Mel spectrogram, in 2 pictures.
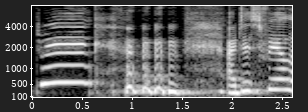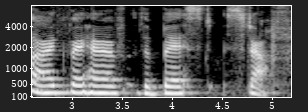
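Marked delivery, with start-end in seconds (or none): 0.0-1.5 high, drawn-out "drink" with a laugh; playful drink call. Pretend. Co-hosts playing a drink game, playful high-pitched call. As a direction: sing it out very high and long, breaking into laughter.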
